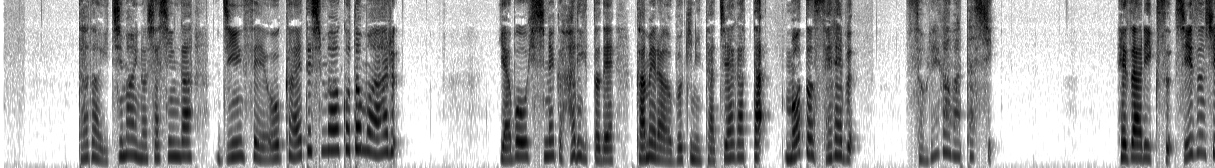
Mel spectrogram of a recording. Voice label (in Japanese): aoi kokoro vs narration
